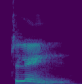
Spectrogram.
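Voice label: "celeng", Malay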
